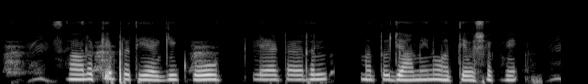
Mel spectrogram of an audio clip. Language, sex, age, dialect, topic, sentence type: Kannada, female, 25-30, Mysore Kannada, banking, question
